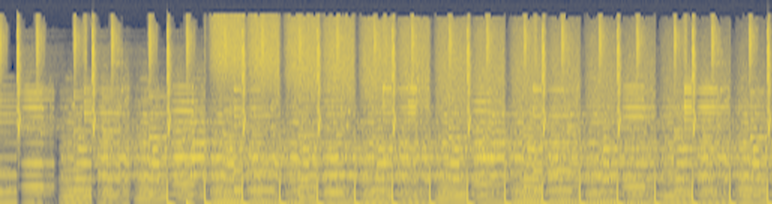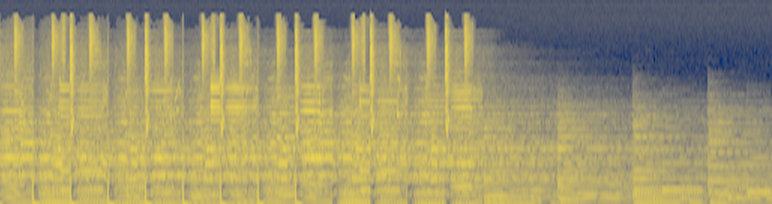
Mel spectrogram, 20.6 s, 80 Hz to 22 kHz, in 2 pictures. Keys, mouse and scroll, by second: 8.3-13.2 alt+drag, 13.2-15.0 alt+drag, 17.3 click, 17.4-19.4 alt+drag.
